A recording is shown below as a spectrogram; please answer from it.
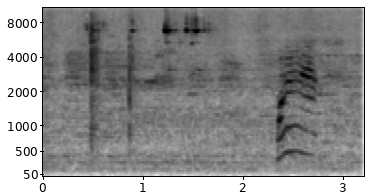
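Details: Indoors, a moody black and white cat utters one rising then falling harmonic meow near the end, preceded by a few sharp clicks and faint high tones.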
